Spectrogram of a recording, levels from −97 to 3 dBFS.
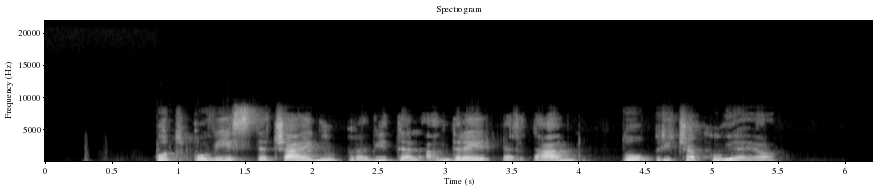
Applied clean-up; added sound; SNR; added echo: neural mask model DeepFilterNet 3.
